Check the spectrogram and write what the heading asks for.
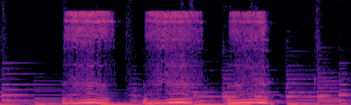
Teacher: він приголосний є перепона для видихуваного повітря язик та зуби вимовляємо твердо чи м'яко з вимовляємо твердо звук з твердий позначаємо · горло дзвенить вібрує ми долонею відчуваємо вібрацію голосових зв'язок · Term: дзвінкий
